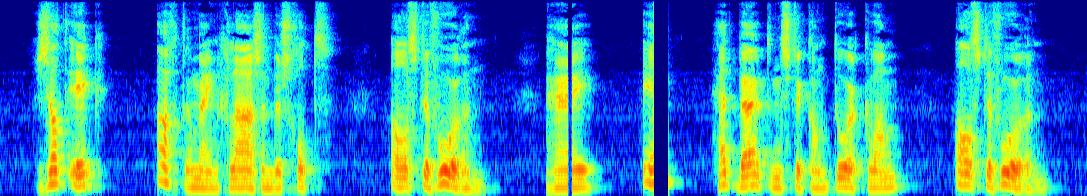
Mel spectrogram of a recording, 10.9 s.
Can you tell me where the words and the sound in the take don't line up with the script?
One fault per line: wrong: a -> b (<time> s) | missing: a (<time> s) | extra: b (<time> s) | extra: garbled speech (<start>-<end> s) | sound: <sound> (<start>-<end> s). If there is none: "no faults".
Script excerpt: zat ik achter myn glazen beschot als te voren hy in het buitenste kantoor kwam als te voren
sound: dropout (5.7-5.7 s)
sound: dropout (6.5-6.7 s)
